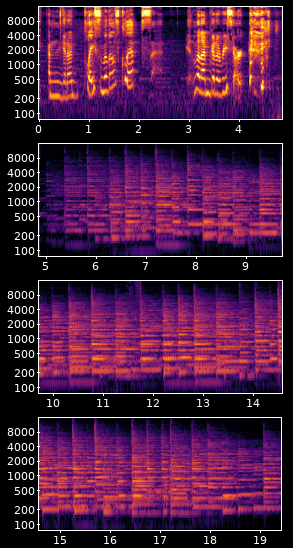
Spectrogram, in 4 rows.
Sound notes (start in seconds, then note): 4.2 laughing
